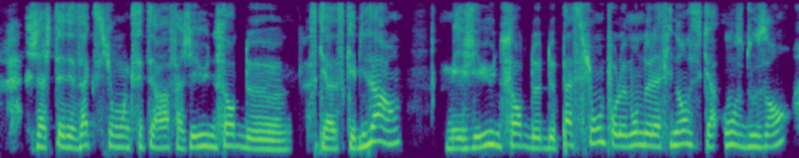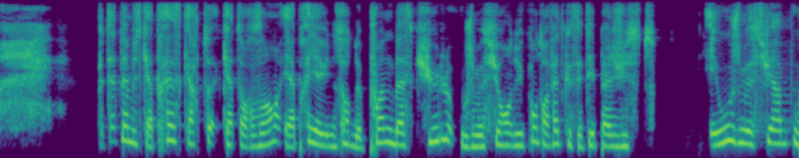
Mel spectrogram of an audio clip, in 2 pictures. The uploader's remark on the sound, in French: Cet épisode a été réalisé le 27 mars 2020 en visioconférence.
